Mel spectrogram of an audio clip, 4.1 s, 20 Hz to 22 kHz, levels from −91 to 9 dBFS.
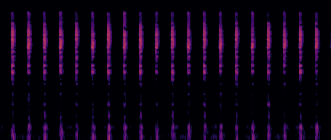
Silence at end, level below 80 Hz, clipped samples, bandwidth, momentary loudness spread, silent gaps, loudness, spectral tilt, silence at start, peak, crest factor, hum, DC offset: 0.15 s; -72 dBFS; under 0.1%; 16.5 kHz; 2 LU; 3.28-3.32 s; -37 LUFS; 2 dB/octave; 0.15 s; -16 dBFS; 24 dB; none; under 0.1%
